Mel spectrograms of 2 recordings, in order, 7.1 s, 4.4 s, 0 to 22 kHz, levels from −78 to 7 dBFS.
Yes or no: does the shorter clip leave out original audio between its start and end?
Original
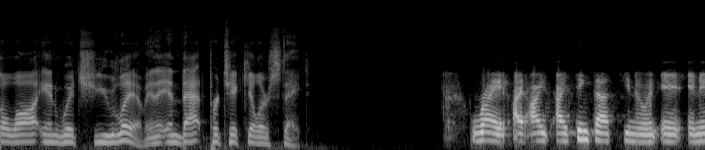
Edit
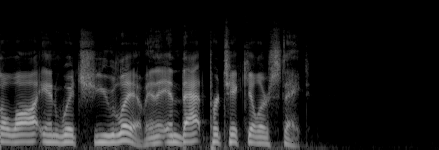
no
